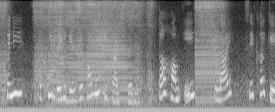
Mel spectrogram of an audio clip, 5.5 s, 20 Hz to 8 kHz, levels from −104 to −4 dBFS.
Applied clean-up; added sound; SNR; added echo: none; Tools; 6 dB; none.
